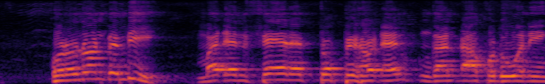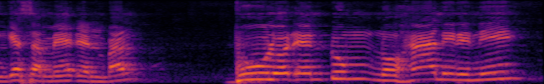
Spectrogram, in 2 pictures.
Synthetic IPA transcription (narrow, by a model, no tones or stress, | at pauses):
kɔnɔnɔnɓɛmbi | maɗɛnfɛːɾɛtopːiɾɔɗɛnŋɡanɗakɔduwoniŋɡɛsamɛːɗɛnmban | duːlɔɗɛnɗumnɔɦaːniɾini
